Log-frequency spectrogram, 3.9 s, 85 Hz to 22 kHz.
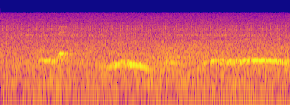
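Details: Male and female Eurasian tawny owls calling in France in April 2012: a short rising hoot, a brief slurred note, then a long wavering, quavering hoot over steady background hiss.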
